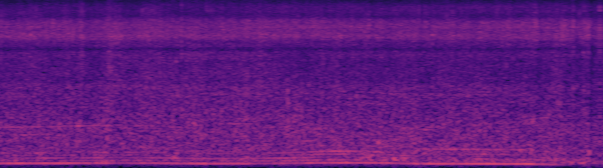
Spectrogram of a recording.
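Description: Rushing river water around an inflatable raft: a steady, noisy rush. A steady low hum runs underneath and cuts out shortly before the end.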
